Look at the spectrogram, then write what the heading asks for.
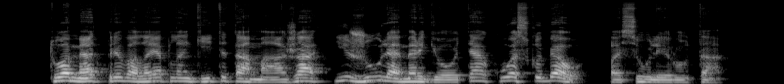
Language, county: Lithuanian, Marijampolė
